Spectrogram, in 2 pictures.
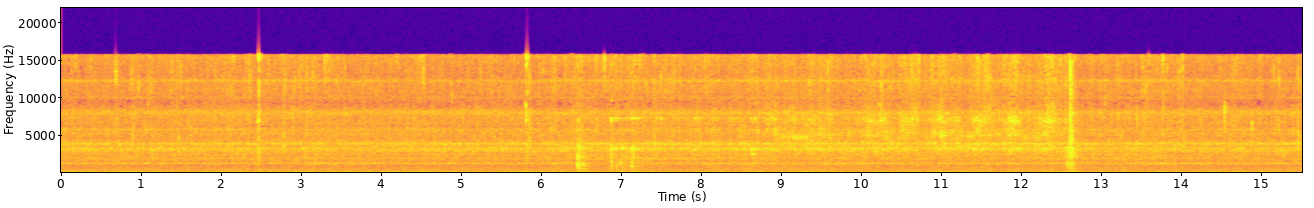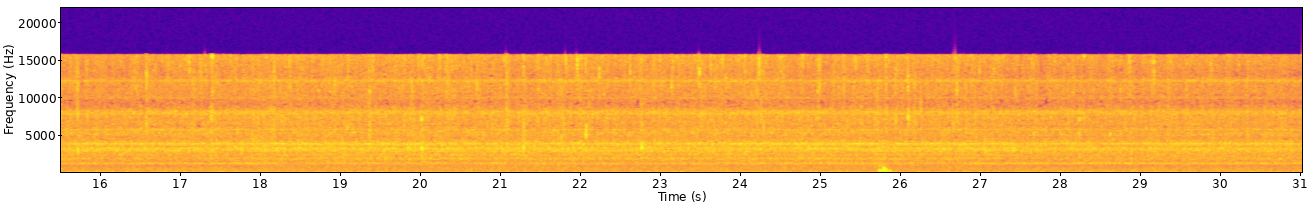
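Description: Piston pin hone running steadily, its motor and spinning honing mandrel humming as a piston's pin bore is worked on the stone to open up a pin fit that was too tight. A few sharp clicks or knocks break in, the loudest near the end.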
